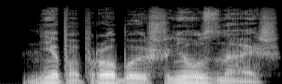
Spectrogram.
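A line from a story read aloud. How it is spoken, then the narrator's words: Mutter. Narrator (Russian): пробормотал он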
